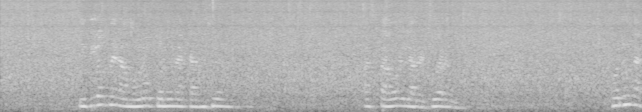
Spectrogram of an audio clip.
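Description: A young man speaks with animation into a microphone, heard through a loudspeaker.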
